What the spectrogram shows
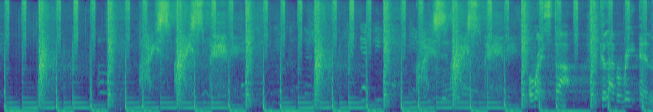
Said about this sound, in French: … de …, qui a été euh, une chanson condamnée pour plagiat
